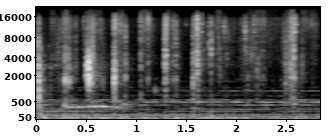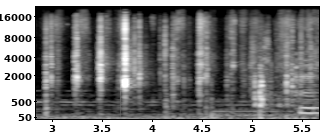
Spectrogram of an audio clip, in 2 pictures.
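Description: A deck of tarot cards is given a quick shuffle close by, making a quiet run of irregular soft taps and light clicks with a few sharper snaps.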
